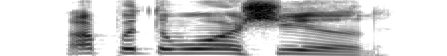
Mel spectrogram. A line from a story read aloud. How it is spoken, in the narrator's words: shouted King Harald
